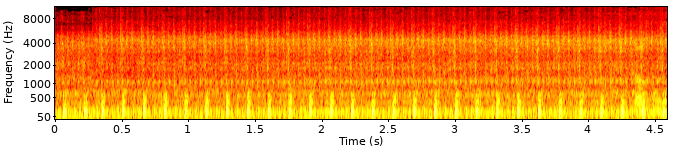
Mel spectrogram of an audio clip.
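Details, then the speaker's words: 2019 Mercedes Vito taxi, Euro 6 diesel with ongoing DPF/EGR faults and low-pressure EGR flow-too-low code P300A7A despite new part: steady idle with heavy huffing pulse about three times a second; exhaust gas suspected blowing back out of the intake manifold. "it sounds like it's it's uh producing exhaust gases coming back out from the inlet manifold get that distinctive sound where you can hear exhaust gas coming outwards of the inlet the air intake"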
